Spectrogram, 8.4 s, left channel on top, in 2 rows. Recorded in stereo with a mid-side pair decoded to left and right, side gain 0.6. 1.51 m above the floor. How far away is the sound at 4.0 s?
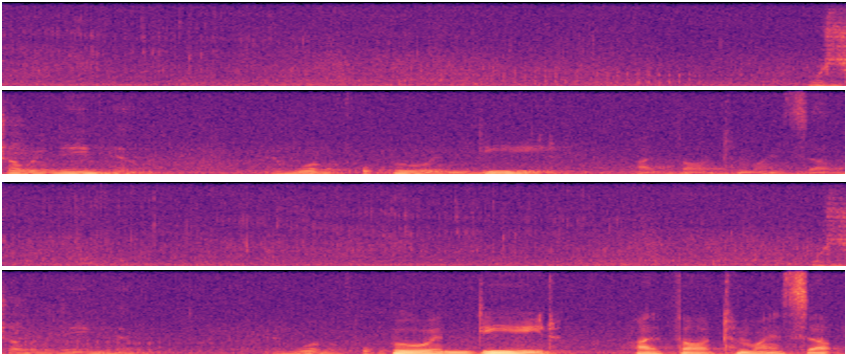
About 4 m.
